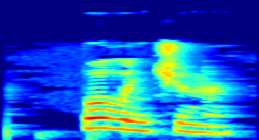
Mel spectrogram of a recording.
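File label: "пӧлыньтчыны", Komi, female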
